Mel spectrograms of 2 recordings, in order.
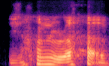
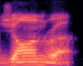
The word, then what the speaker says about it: genre: genre Van Damme. Yes. So yes, guys, this is how we pronounce it. Genre, you have to channel your inner French accent.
